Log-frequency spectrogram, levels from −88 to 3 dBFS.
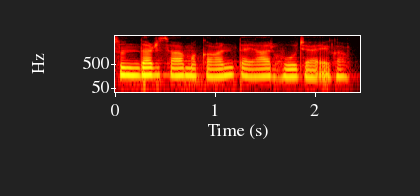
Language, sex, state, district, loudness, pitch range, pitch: Hindi, female, Uttar Pradesh, Jyotiba Phule Nagar, -28 LUFS, 165-185 Hz, 170 Hz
